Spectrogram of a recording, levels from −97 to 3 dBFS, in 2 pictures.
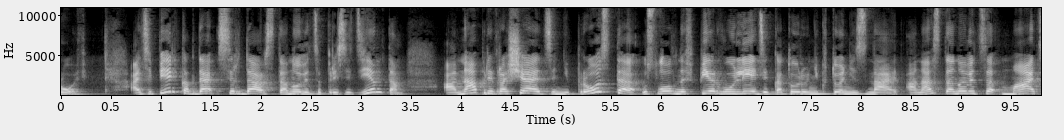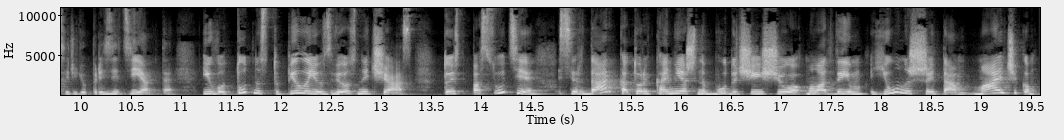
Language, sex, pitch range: Russian, female, 215-255 Hz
